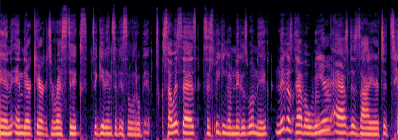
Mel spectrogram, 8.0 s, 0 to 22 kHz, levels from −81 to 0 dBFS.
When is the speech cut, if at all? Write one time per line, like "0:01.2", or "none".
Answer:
0:01.7
0:05.9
